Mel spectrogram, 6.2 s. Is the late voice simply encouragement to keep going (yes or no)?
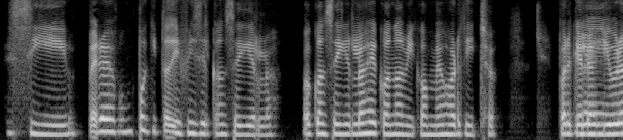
yes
